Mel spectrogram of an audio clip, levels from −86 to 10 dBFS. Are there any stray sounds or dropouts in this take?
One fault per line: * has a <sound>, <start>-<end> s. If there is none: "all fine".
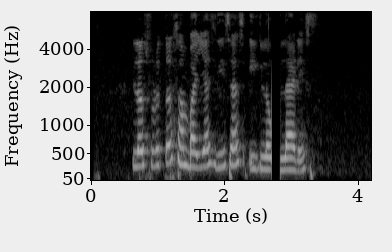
* has a dropout, 2.7-2.8 s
